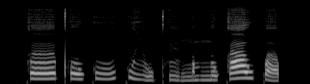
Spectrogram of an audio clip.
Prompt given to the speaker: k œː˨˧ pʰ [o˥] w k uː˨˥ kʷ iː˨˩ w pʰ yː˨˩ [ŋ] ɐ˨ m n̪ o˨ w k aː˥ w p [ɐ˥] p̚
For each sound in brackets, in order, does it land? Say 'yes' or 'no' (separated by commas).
no, yes, no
